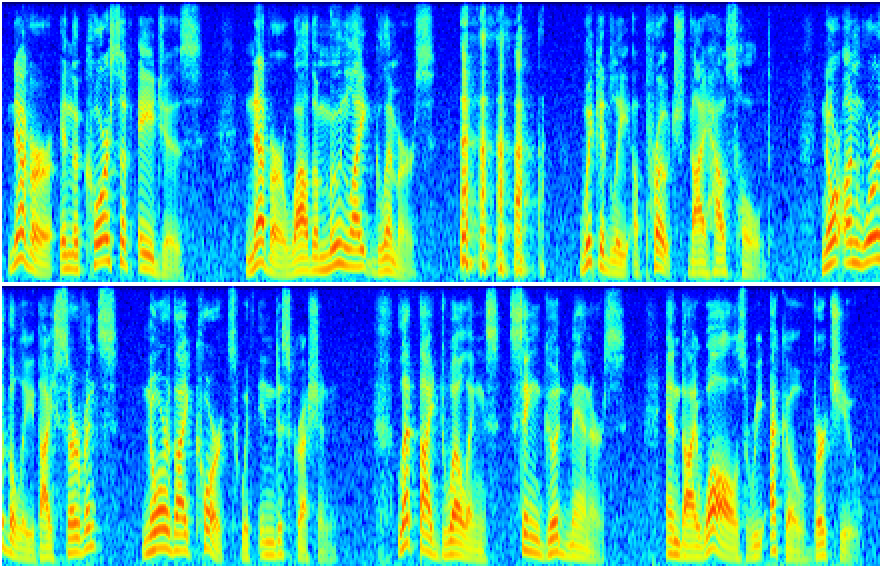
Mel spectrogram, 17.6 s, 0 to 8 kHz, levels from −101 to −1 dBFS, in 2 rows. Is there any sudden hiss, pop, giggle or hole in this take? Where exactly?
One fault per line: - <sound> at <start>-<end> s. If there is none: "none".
- laugh at 4.6-5.4 s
